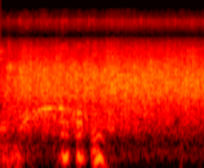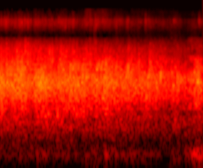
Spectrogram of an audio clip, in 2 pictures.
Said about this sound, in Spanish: Ya, chicos, gracias. Aplauso para ellos.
